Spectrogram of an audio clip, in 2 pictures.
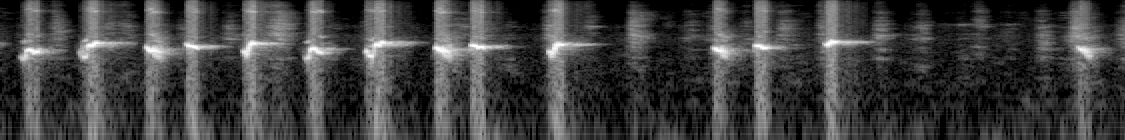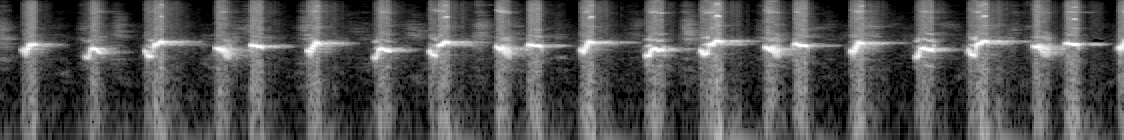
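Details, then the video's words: Sooty-headed bulbul giving a long ropel song for use as a lure: rapid run of short whistled, slurred notes near one pitch, about three per second, with a brief pause midway, on a clean background. "Trucuk Gacor ropel panjang,suara ropel trucuk"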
